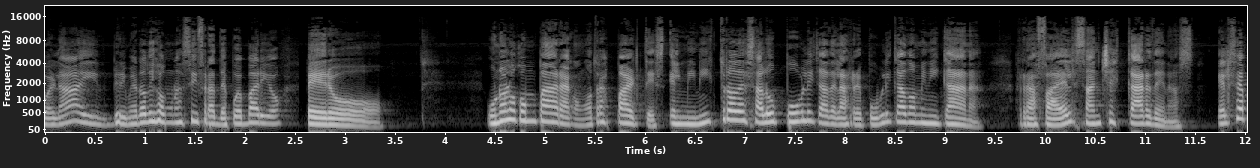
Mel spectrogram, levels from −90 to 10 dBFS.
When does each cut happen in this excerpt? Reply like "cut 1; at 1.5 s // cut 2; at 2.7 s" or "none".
cut 1; at 1.2 s // cut 2; at 2.5 s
